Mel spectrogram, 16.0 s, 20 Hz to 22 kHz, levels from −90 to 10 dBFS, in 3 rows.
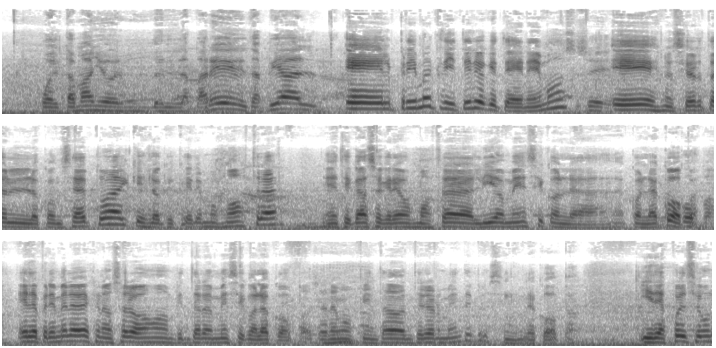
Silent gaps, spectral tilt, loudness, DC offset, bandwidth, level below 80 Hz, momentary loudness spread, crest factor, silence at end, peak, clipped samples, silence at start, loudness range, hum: none; -5.5 dB/octave; -21 LUFS; under 0.1%; 17 kHz; -38 dBFS; 10 LU; 20 dB; 0 s; 0 dBFS; under 0.1%; 0 s; 4 LU; none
